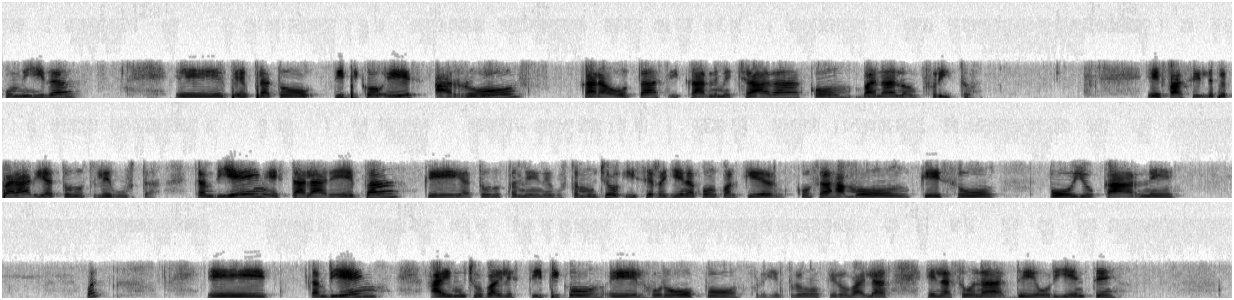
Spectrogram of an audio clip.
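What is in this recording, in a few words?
Venezuela Caracas Female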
